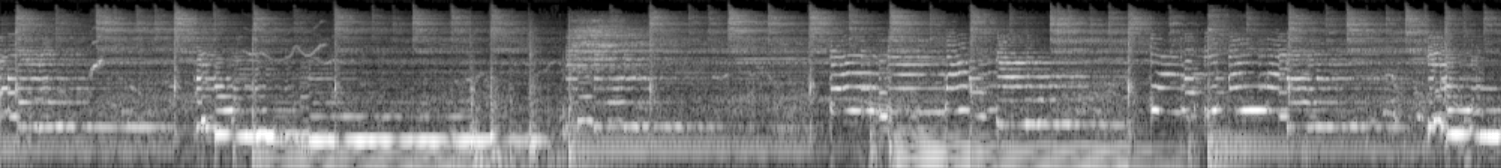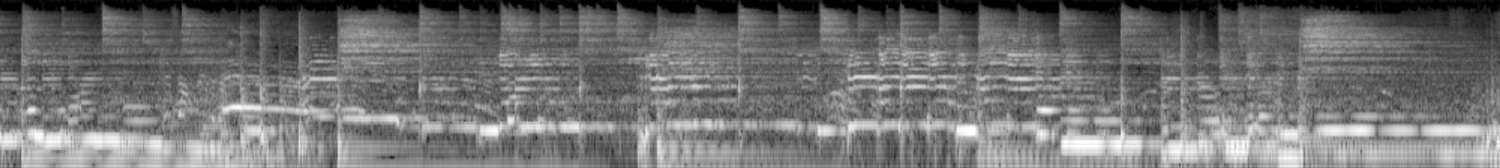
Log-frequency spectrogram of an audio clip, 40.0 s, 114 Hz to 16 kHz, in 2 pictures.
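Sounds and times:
electric guitar bending notes: 0.0 - 9.9, 10.5 - 40.0
psychedelic rock band playing: 0.0 - 40.0.

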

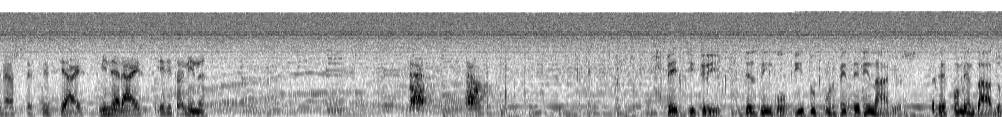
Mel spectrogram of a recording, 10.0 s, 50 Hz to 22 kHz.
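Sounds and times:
background music: 0.0 - 10.0
dog barking: 4.1 - 5.0.

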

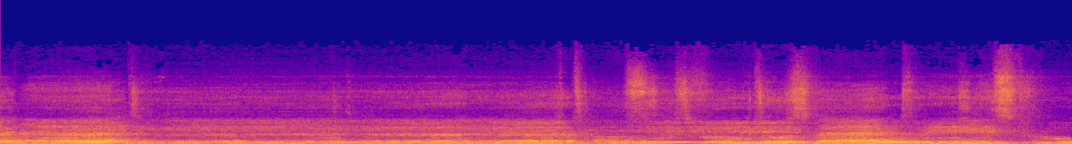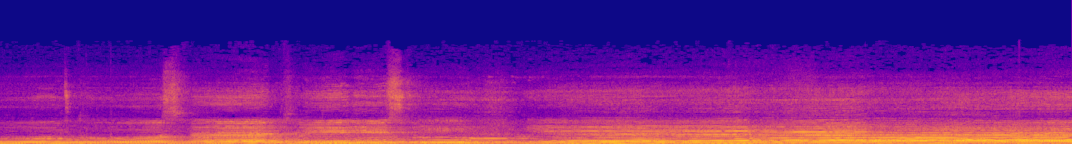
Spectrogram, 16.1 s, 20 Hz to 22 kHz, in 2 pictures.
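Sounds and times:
male choir singing a cappella: 0.0 - 16.0.

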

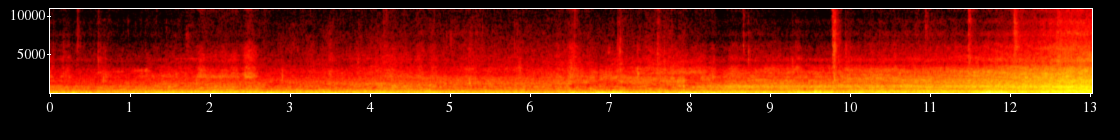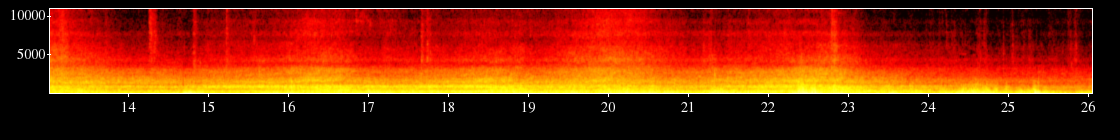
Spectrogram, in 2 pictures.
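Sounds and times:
wind buffeting microphone: 0.0 - 26.0
car driving past: 10.4 - 24.5.

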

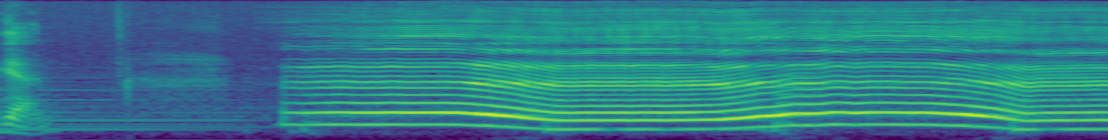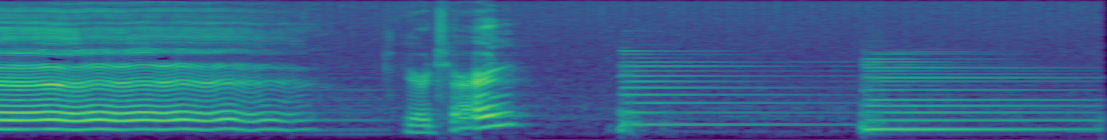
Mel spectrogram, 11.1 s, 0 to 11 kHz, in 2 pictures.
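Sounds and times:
man singing one gliding tone: 1.4 - 7.4.

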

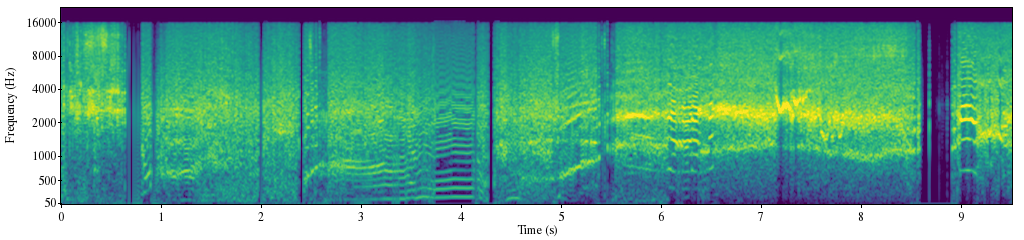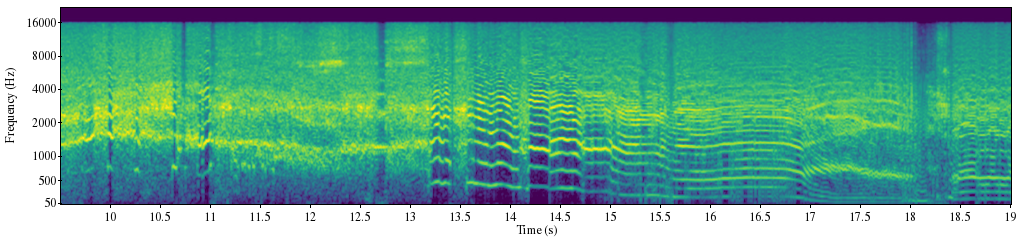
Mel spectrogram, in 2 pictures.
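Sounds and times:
distorted high-pitched scream: 0.0 - 19.0.

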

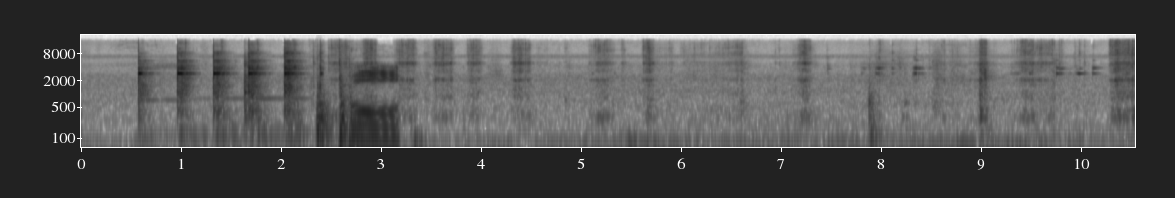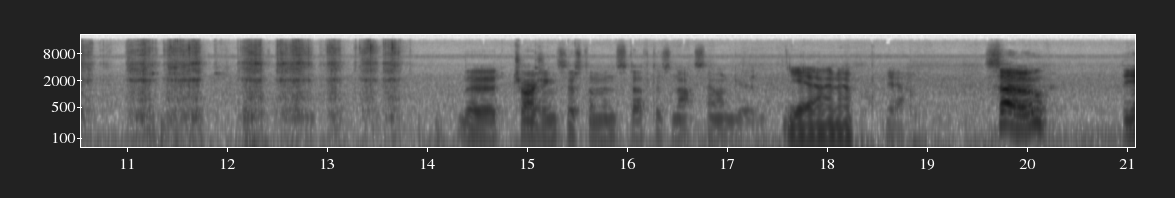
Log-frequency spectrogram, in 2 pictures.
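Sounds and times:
metal-on-metal scraping: 0.6 - 13.9.

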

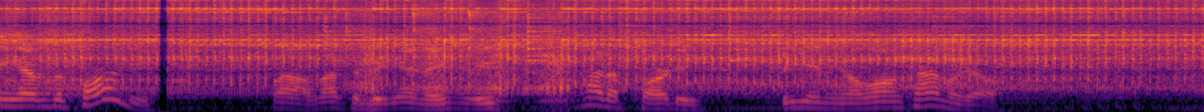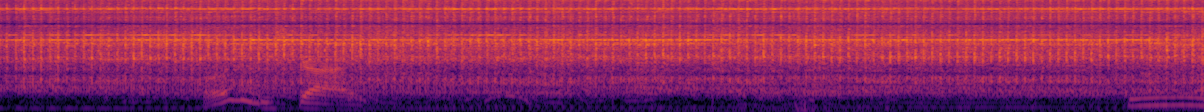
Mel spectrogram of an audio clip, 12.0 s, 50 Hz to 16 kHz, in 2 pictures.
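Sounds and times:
high-pitched mechanical rattling: 0.0 - 12.0.

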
